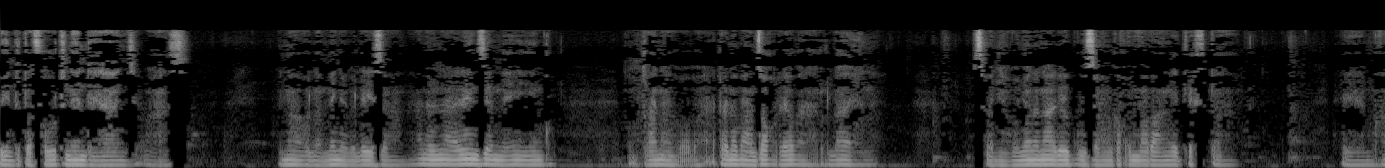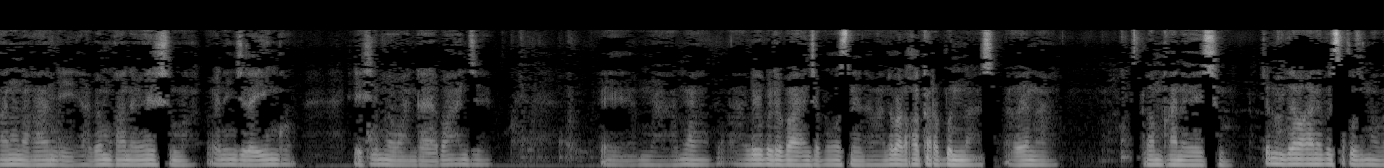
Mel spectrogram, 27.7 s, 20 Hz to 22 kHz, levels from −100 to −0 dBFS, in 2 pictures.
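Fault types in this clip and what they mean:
MP3 compression: The speech was likely run through an MP3 encoder starved of bits, which fits a rate near 32 kbps, so all treble above 10.6 kHz is gone and weak frequency lines flicker in and out, leaving a heavy watery, swirly smear throughout.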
